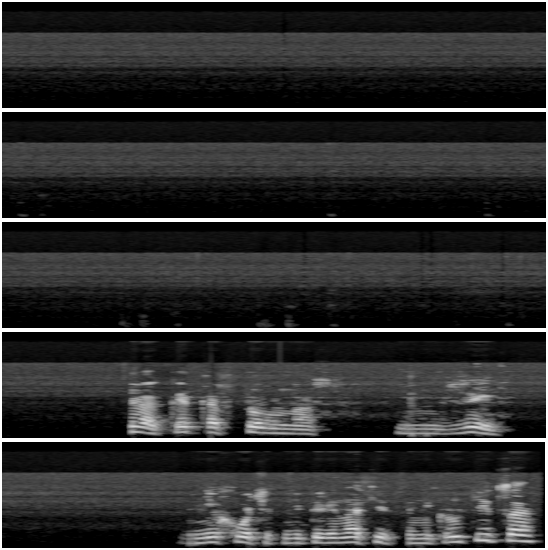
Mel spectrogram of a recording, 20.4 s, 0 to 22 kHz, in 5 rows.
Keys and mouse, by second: 4.3 click, 6.9 click, 9.3 r, 10.1 r, 12.3-14.3 drag, 15.4 g, 18.6-20.3 drag.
